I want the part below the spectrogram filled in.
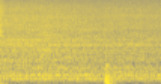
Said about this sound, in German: Geräuschkulisse von Föhnen, Schneiden. Tratsch von Damen im Hintergrund.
